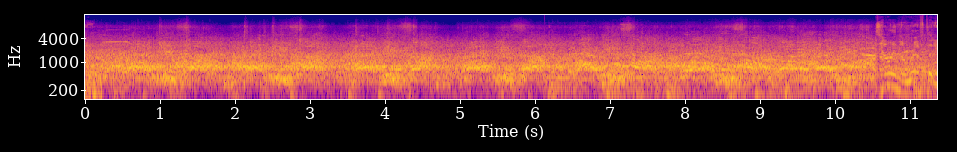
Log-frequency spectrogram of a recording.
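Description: Soccer stadium crowd at Rio Tinto Stadium roaring and jeering the referee, a loud sustained wall of voices with shouts rising and falling.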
